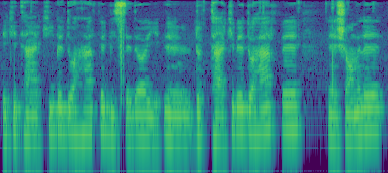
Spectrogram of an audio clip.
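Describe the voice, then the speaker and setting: A man's voice: medium pitch, little pitch movement, slight background noise. Patient male language teacher, dull recording. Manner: patient, repeats example words slowly. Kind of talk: pronunciation lesson.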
